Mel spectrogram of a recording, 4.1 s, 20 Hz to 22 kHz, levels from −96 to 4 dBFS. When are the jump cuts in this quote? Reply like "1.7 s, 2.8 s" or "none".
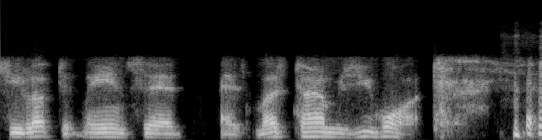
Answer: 1.5 s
